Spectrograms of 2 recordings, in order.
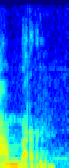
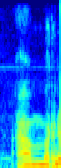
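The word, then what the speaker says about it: عمرو: ee cara baca biasanya contohnya pada kata Amr Amr ini penulisannya terdiri dari huruf Ain mim ro wau nah tambahan huruf wau setelah ro berfungsi untuk memberi tanda baca agar orang yang membaca itu tidak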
